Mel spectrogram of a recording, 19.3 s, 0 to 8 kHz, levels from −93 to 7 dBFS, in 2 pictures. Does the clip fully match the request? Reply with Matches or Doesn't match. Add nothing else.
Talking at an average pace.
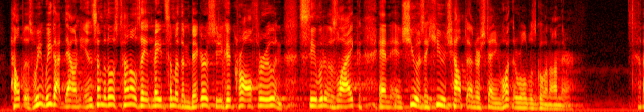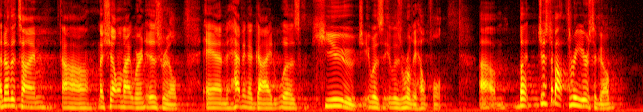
Doesn't match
